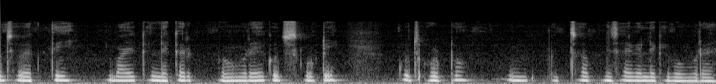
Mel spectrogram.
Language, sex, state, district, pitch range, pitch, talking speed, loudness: Hindi, male, Bihar, Vaishali, 175-190 Hz, 185 Hz, 175 wpm, -14 LUFS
